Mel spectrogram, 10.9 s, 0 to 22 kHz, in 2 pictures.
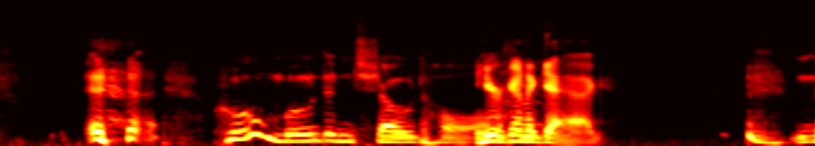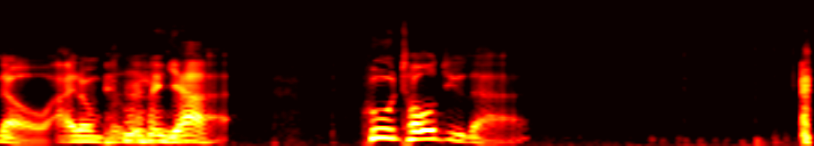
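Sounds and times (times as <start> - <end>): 
speech: 0.0 - 4.2, 5.0 - 7.0, 7.9 - 9.0
keyboard typing: 9.3 - 10.8.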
